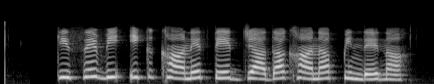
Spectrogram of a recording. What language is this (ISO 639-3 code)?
pan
